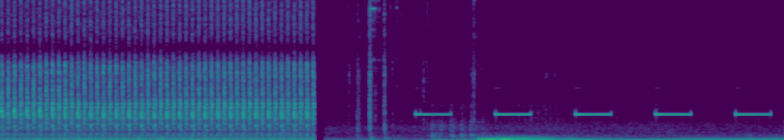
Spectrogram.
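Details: Car engine running with a loud, rapid, hammering rod knock from a worn rod bearing; the motor was destroyed.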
